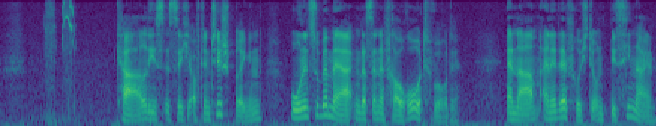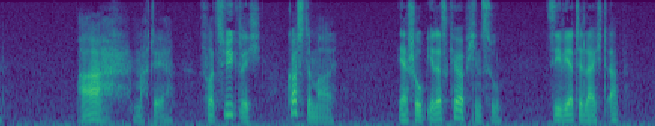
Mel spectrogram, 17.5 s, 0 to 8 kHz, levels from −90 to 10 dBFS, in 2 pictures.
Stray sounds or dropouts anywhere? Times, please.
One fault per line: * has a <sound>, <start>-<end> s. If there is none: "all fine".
* has a squeak, 0.6-1.0 s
